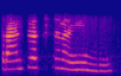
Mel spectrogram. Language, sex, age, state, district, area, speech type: Telugu, female, 18-30, Andhra Pradesh, Sri Satya Sai, urban, conversation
